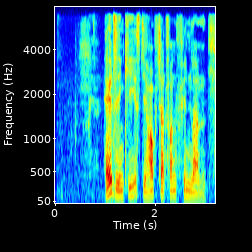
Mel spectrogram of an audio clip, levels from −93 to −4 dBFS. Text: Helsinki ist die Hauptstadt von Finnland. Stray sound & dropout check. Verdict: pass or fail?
pass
